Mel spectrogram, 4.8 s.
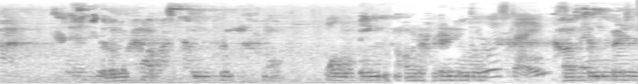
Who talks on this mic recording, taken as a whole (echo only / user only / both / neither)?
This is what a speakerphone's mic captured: both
